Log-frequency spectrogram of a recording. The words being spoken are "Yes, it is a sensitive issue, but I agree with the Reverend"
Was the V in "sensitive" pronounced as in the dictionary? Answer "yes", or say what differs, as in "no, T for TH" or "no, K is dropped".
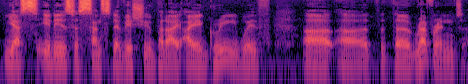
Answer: yes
